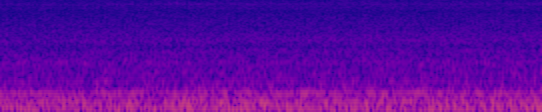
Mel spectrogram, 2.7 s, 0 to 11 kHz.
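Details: 15-inch Silverado PWM radiator fan in a BurnDown/Warr Performance shroud at 30% duty cycle: steady, even whoosh with a faint constant motor hum, no ticking or rubbing; normal low-speed running, about 750–800 CFM with broader airflow through the radiator.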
